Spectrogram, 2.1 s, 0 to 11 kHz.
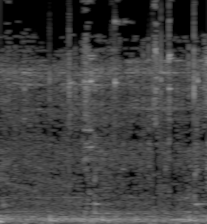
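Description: A few faint metallic clinks of a #12 steel jack chain being handled where it hooks onto a carabiner at the weight bar.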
